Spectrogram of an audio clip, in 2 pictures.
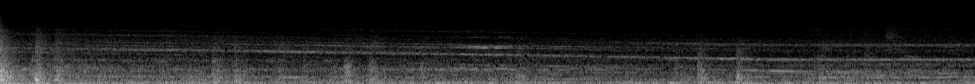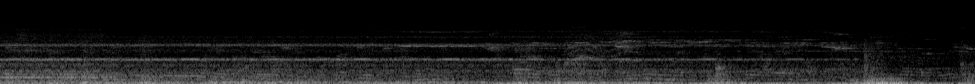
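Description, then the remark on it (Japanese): A local train bound for Ebina, stopped at a station platform and waiting for a connecting express, its steady electric hum and low rumble running throughout, with occasional clanks and a brief louder swell near the end. “発車までしばらくお待ちください。泉の線湘南台方面はお隣2番線でお待ちください。”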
